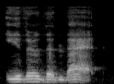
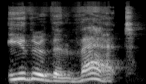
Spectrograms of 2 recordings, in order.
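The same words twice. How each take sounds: First: Said in the usual way. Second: "Either than that" punched high and loud; inserted catchphrase. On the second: Retold or imitated. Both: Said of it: "one of Wine Trash's sayings".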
